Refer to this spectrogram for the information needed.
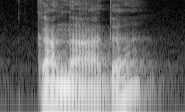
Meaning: Canada (a country in North America)
- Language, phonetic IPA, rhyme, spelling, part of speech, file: Russian, [kɐˈnadə], -adə, Канада, proper noun, Ru-Канада.ogg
